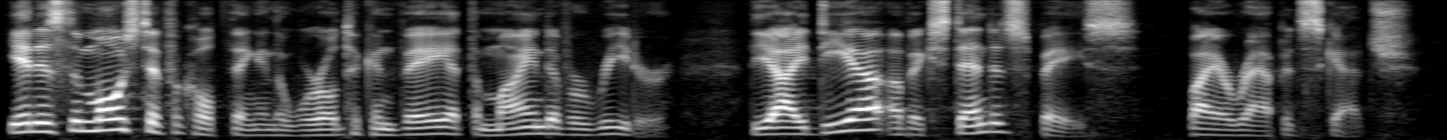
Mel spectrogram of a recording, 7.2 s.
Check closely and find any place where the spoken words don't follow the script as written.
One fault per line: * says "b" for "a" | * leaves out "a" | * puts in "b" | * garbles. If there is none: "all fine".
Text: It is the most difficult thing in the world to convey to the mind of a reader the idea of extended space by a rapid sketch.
* says "at" for "to"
